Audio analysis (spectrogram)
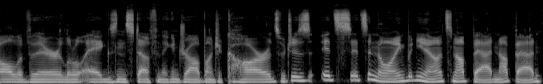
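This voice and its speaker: A man is recorded very cleanly against a silent background, his voice dry and close with no echo. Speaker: gaming streamer. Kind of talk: gameplay commentary. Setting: basement. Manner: stumbling over words.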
